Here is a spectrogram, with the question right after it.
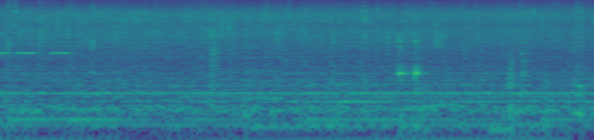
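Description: Sausage sizzles and spits in a giant skillet, a dense steady frying hiss up close, with a few faint clinks and no voices.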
